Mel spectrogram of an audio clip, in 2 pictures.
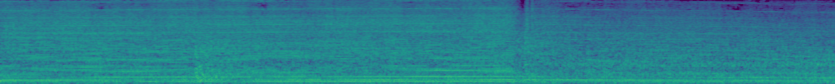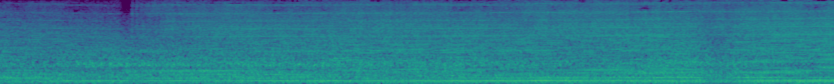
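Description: A NASCAR race car engine at Homestead-Miami drones loud and steady, its tone shifting slightly as the throttle comes back on, running continuously with no voices.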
